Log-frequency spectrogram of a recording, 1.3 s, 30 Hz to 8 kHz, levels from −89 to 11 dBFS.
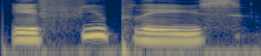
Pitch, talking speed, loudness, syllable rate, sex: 165 Hz, 140 wpm, -18 LUFS, 3.5 syllables/s, female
